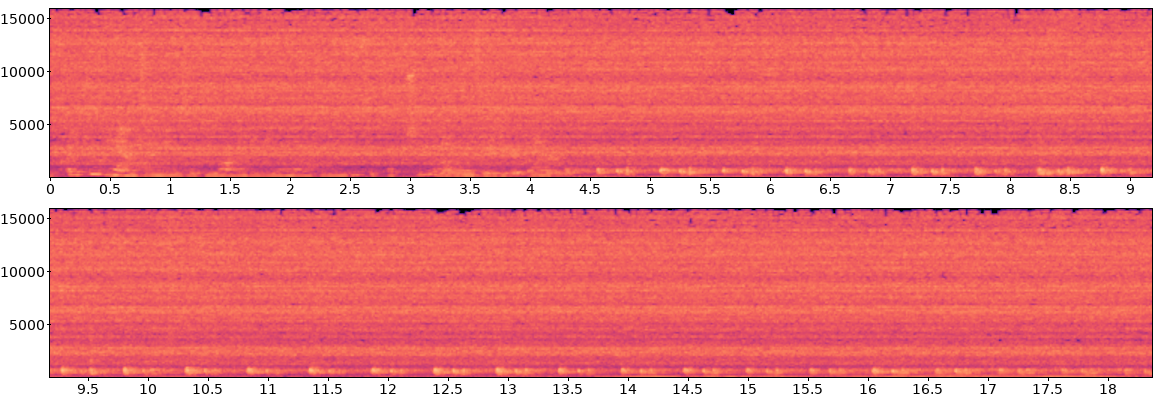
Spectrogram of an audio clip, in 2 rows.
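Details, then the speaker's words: Fetal heart rate on Doppler during home labour of eighth baby, just after spontaneous rupture of membranes: rapid regular whooshing heartbeat, roughly 115–140 a minute. "Baby's heart rate."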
